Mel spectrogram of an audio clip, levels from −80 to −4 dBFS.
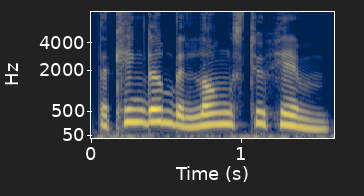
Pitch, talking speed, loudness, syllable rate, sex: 215 Hz, 185 wpm, -17 LUFS, 4.6 syllables/s, female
